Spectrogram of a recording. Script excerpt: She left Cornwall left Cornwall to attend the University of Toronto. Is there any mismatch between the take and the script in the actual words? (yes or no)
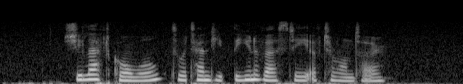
yes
